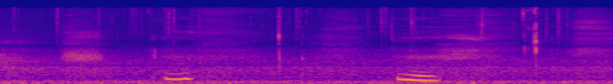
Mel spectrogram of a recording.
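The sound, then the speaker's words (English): Soft, wet nipping and biting sounds at the lips over a steady hiss, with two short low hummed murmurs in between and no words spoken. “Those lips of yours look so delicious. I just have to nip at them.”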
